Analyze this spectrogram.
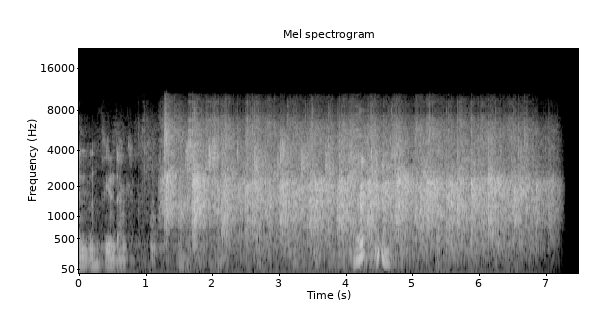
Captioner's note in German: Beifall bei der CDU und dem BÜNDNIS 90/DIE GRÜNEN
